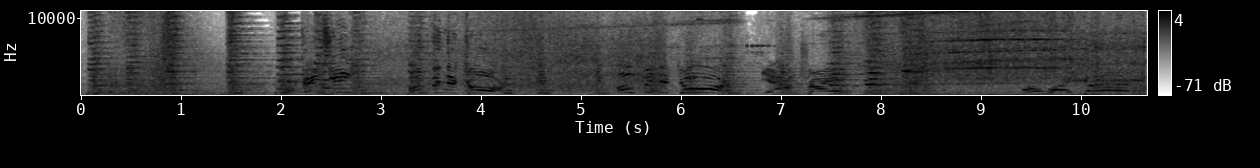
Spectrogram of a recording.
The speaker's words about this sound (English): The best part is at the end as Cruise hangs on to the side door of a plane as it takes off, like on the outside of the plane.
